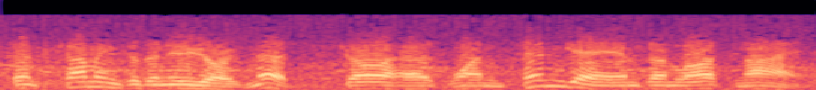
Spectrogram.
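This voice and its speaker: A man's voice: medium pitch, animated, moderate pace, muffled recording. Noisy vintage radio baseball announcer, American man. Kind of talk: 1960s radio sports commentary.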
